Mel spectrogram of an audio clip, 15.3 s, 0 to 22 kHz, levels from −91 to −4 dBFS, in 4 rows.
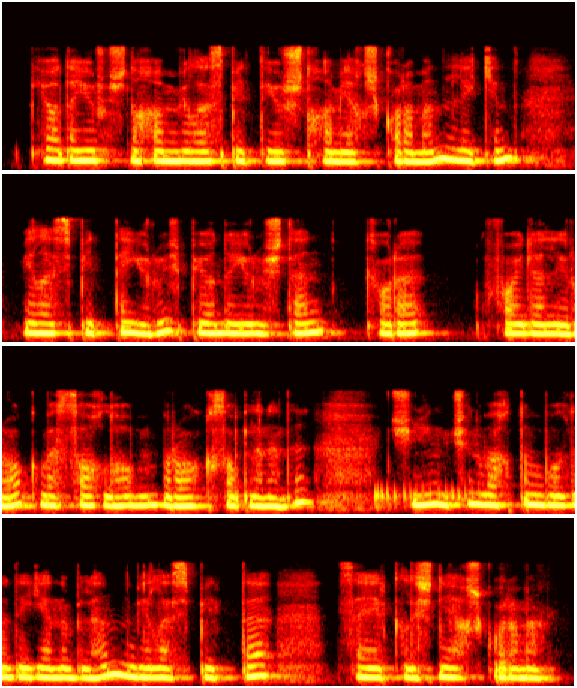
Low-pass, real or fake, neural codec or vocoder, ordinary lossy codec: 7.2 kHz; real; none; none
